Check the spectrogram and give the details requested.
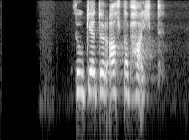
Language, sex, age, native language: Icelandic, female, 6, Icelandic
